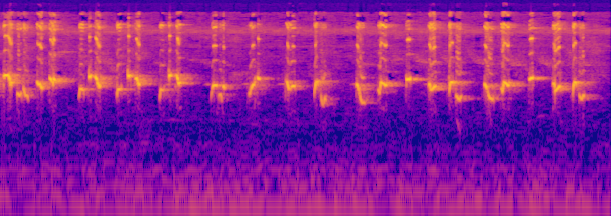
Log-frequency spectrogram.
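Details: Sooty-headed bulbul singing a long 'ropel panjang' sequence of brisk, rhythmic chirps and liquid slurred notes, delivered in steady pulses of about two per second.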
